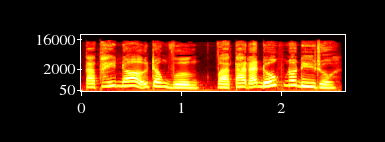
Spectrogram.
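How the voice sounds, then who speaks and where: A woman's voice: on the high side, expressive, quick pace, dry recording, studio quality, close to an everyday voice. A woman voicing an earnest, lovestruck young prince in a fairy-tale cartoon, with formal phrasing. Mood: tender.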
